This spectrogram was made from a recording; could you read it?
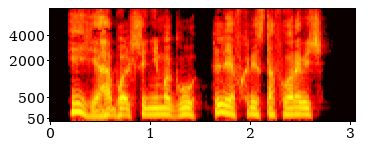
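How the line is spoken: Exclaiming. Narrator (Russian): тоже воскликнула она

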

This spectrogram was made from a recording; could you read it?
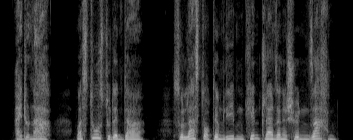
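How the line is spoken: Young man calling out. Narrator (German): der junge Holdrio ... rief

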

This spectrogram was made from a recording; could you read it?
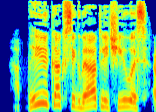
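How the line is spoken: Laughing. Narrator (Russian): рассмеялся Кирилл

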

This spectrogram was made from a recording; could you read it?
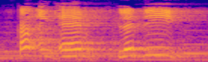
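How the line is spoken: Loud shout. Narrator (Vietnamese): hét lớn

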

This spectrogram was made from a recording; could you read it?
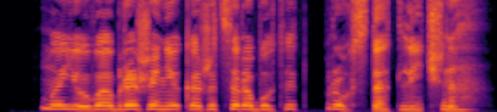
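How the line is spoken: Moaning. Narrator (Russian): простонала Вильяму

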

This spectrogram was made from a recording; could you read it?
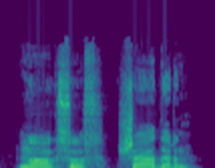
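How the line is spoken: Shouted. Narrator (Russian): крикнул я

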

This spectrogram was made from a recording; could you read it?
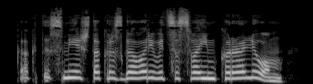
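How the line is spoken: Shrill squeal. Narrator (Russian): взвизгнул Гивлий

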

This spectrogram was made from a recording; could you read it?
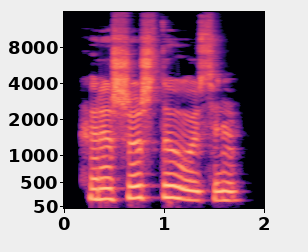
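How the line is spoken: Grim summary. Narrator (Russian): мрачно резюмировал Крет

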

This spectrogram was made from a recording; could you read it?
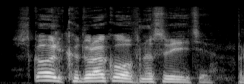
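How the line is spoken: Grumbled. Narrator (Russian): проворчал он

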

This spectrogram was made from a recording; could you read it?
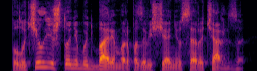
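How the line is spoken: Plain. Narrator (Russian): спросил Холмс

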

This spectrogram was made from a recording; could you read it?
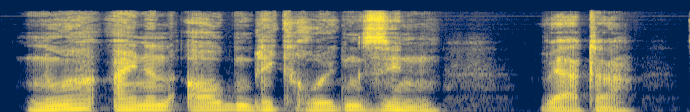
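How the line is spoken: Plain. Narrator (German): sagte sie

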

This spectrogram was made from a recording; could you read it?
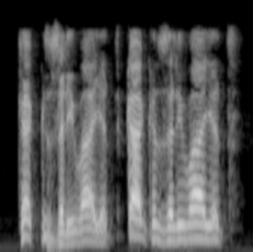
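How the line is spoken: Imp giggling into ear. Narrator (Russian): хихикнул на ухо Зыргу бесенок

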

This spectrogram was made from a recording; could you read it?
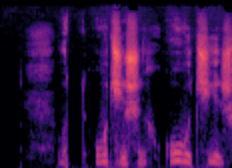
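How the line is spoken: Old man sighing. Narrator (Russian): вздохнул дед

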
